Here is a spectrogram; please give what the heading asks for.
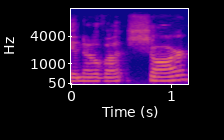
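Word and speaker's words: Inova Schar: She was recently named the Peterson Chair of Breast Cancer Research at the Anova Char Cancer Institute. Am I pronouncing that right?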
